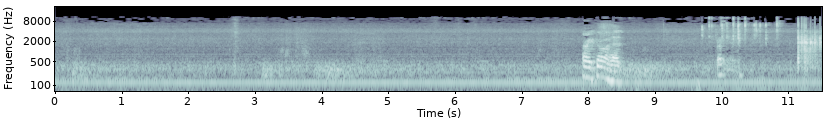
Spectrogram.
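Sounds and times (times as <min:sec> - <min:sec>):
steady low hum: 0:00.0 - 0:11.4
speech: 0:07.9 - 0:08.6, 0:09.9 - 0:10.4
two dice rolling across a hard tabletop: 0:09.7 - 0:11.4.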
